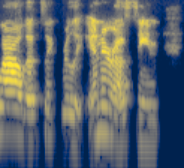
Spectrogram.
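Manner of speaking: ordinary delivery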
